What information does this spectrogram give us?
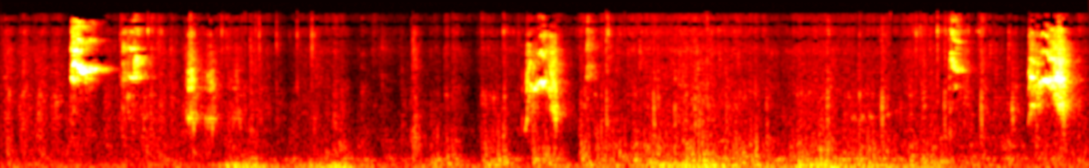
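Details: Black-headed parrot, a five-year-old pet female in a bird room, lets out short loud shrieks spaced a few seconds apart, with soft clicks and low rustling between them.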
